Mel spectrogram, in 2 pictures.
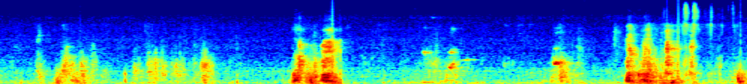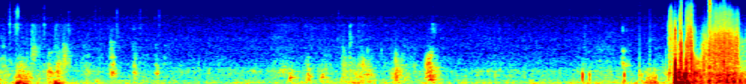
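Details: Two West Highland White Terriers, Nappy aged three and Stella aged two and a half months, at play: repeated short growls, grumbles and faint whines separated by quiet gaps, with scuffling noises and a loud burst of rough growling at the end.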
